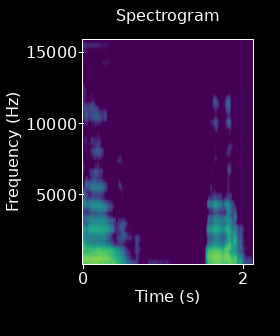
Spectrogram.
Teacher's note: उत्क्षिप्त व्यंजन क्यों कहते हैं, जब हम इसको बोलते हैं तो जीभ हमारी उछलती है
